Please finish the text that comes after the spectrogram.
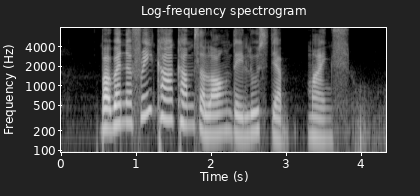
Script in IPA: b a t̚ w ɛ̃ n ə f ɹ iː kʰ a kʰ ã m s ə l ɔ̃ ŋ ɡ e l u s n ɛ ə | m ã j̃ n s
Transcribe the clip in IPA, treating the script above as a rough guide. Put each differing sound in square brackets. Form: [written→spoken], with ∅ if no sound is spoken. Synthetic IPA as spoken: b a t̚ w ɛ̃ n ə f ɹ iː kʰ a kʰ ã m s ə l ɔ̃ ŋ [ɡ→d] e l u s [n→d] ɛ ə | m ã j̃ n s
